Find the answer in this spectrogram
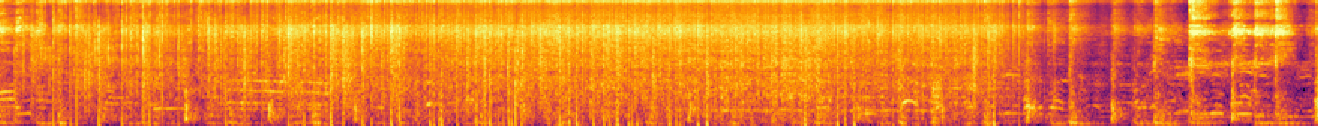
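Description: Two ground fountain fireworks spraying, a dense steady hiss and crackle. About ten seconds in it gives way to frame drums beaten amid voices.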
